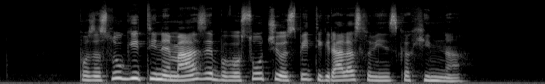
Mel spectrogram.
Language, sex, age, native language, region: Slovenian, female, 30-49, Slovenian, Gorenjska region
